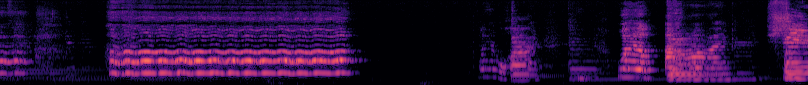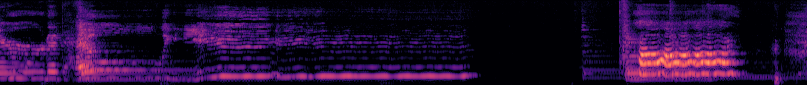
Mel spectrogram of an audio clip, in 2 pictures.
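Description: A girl's voice singing long held notes with vibrato over a ukulele, with stepped plucked notes in the middle and two brief silent pauses.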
